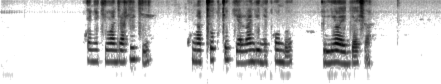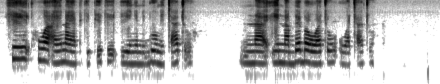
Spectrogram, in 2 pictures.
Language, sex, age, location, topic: Swahili, female, 25-35, Nairobi, finance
